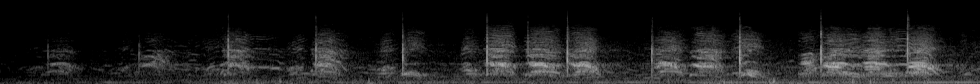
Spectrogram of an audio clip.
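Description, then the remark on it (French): A large crowd at a climate march in Lyon chants in loud, rhythmic bursts, voices rising together in repeated phrases punctuated by sharp claps or beats, with steady outdoor rumble underneath. “C'est la première marche pour le climat que j'effectue ici à Lyon.”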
